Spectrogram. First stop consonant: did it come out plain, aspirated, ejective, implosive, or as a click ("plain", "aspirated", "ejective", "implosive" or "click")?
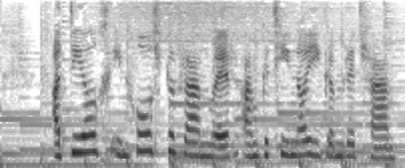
plain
